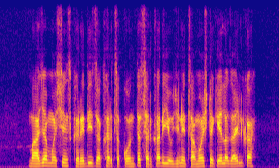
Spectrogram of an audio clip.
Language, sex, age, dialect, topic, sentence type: Marathi, male, <18, Standard Marathi, agriculture, question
